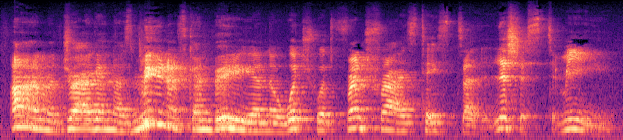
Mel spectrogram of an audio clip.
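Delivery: menacing dragon voice, low and loud; scary dragon. Acted. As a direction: growl it like a hungry dragon. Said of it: "a roar that was scary and loud".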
